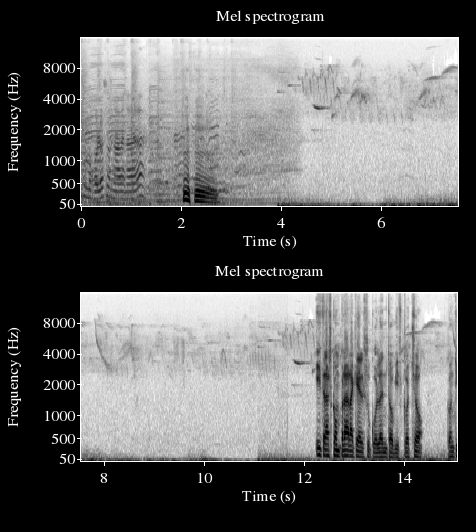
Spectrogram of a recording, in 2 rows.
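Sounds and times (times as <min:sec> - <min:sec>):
small birds chirping and whistling: 0:03.9 - 0:15.0.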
